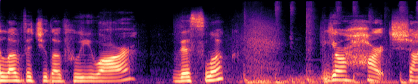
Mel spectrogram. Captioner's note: none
